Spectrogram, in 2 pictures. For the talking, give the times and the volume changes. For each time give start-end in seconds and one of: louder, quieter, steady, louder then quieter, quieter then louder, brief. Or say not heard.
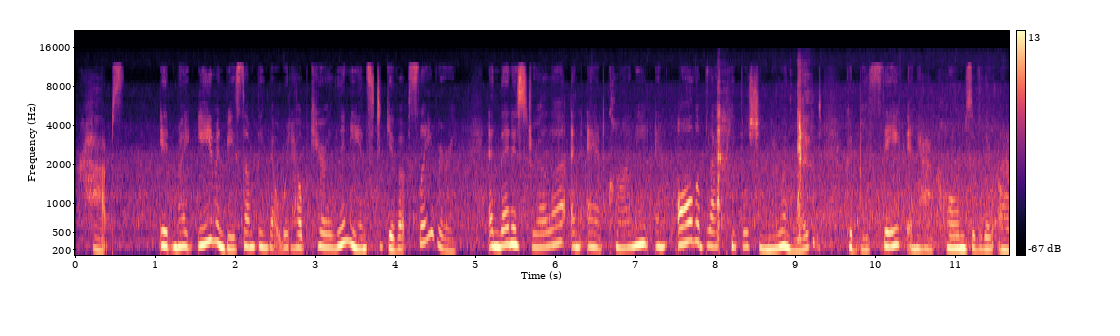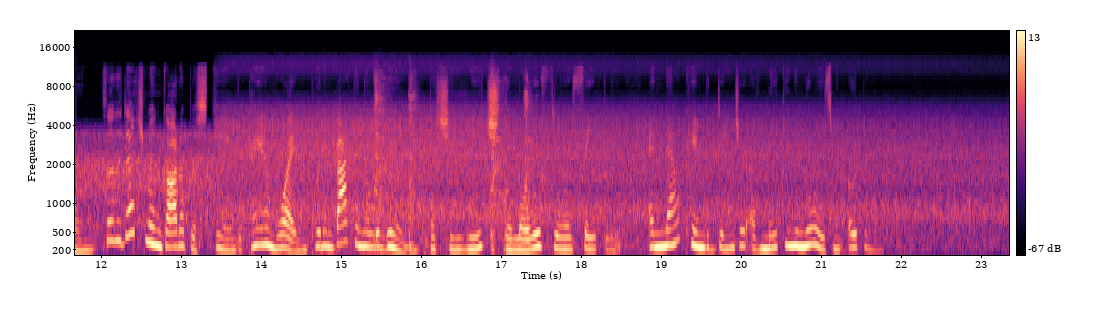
0.0-21.8 steady.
